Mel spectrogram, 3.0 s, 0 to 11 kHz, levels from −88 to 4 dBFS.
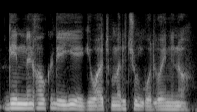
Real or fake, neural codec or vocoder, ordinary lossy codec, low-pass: fake; codec, 16 kHz, 1 kbps, X-Codec, HuBERT features, trained on balanced general audio; AAC, 64 kbps; 7.2 kHz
